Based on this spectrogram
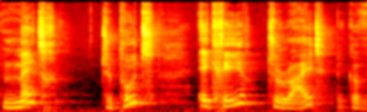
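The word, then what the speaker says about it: mis: for more verbs like met to put to write because they've got a past participle irregular the masculine form is me again we don't pronounce the last letter but the feminine form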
